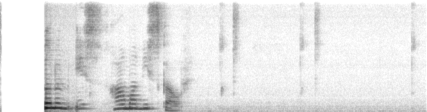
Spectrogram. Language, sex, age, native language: Icelandic, female, 9, Icelandic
